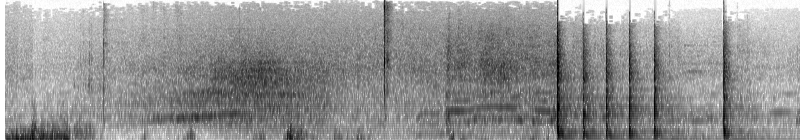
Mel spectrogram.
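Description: A ski jumper's skis running down the inrun track with a rising hiss, then, after the landing, a quick run of about five sharp claps, some four a second, with one more a moment later.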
